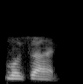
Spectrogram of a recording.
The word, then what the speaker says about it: Lausanne: Lausanne.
